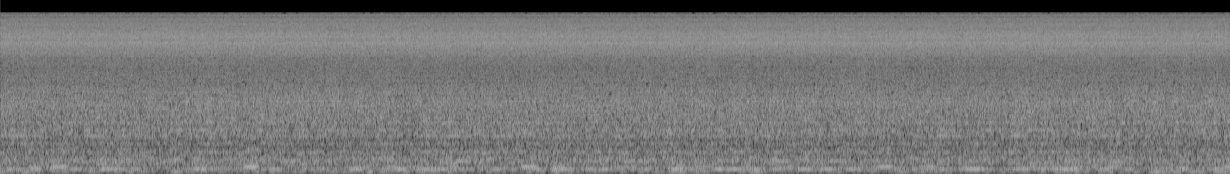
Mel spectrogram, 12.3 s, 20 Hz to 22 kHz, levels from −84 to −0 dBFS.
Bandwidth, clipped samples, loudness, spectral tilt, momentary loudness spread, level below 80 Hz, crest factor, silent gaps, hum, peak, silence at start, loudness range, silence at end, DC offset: 16 kHz; under 0.1%; -17 LUFS; -0.5 dB/octave; 0 LU; -52 dBFS; 14 dB; none; none; -6 dBFS; 0 s; 0 LU; 0 s; under 0.1%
